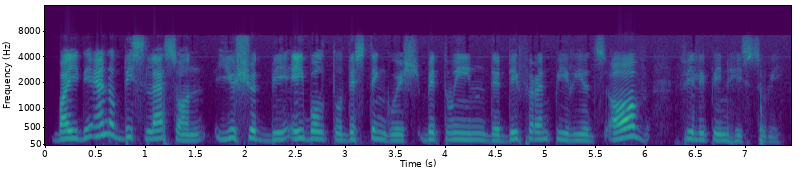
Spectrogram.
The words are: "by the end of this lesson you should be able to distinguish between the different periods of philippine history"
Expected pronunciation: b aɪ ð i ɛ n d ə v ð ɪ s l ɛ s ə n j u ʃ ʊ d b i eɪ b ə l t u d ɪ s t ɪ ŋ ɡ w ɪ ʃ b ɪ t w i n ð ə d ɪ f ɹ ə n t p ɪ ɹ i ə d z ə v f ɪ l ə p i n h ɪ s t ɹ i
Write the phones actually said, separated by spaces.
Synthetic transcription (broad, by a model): b aɪ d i ɛ n d ə v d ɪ s l ɛ s ə n j u ʃ ʊ d b i eɪ b ə l t u d ɪ s t ɪ ŋ ɡ w ɪ ʃ b ɪ t w i n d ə d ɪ f ɹ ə n t p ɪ ɹ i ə d s ə v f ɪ l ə p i n h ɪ s t ɹ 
